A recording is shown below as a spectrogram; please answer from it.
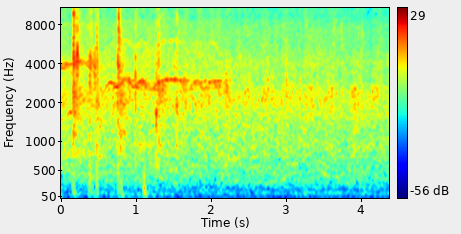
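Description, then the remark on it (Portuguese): Enthusiastic applause: dense, rapid clapping that stays steady and fairly loud across the whole clip, with a few sharper individual claps standing out early on and no voices. “Palmas efusivas.”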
